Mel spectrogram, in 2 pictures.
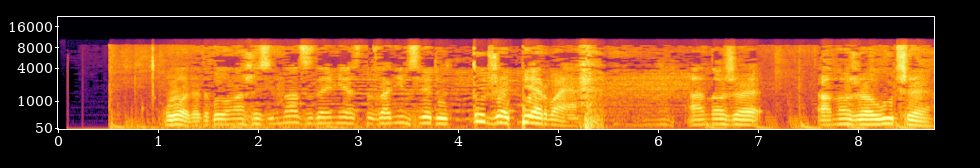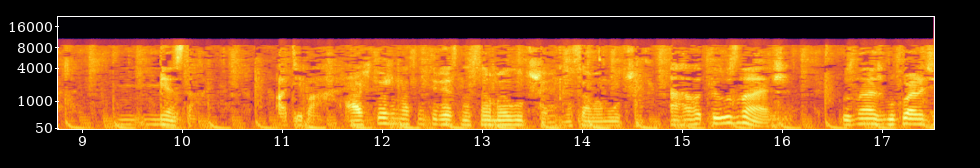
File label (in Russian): reklama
